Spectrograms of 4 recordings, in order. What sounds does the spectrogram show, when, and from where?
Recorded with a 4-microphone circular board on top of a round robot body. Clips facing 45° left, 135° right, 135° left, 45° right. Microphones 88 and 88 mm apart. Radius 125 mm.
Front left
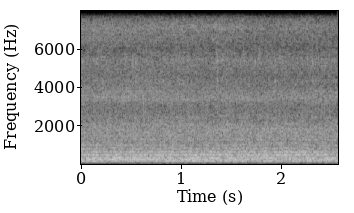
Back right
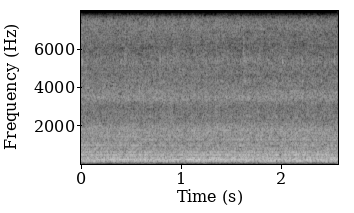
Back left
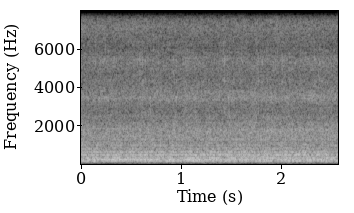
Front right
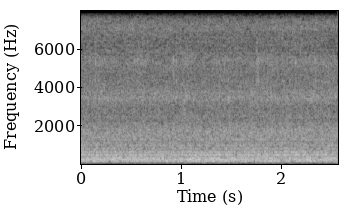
Only background noise.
